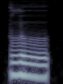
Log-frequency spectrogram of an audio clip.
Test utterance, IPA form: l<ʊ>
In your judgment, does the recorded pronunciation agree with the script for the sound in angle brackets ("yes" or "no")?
no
